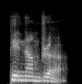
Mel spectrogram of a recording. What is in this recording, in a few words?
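"penumbra", Indian English; Dictionary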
